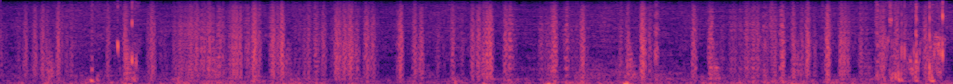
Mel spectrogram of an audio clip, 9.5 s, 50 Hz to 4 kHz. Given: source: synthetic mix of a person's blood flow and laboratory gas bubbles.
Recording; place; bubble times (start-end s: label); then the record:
Doppler ultrasound of blood flow; subclavian vein
0.88-1.02 s: bubbles
1.14-1.22 s: bubbles
1.28-1.41 s: bubbles
8.74-9.46 s: bubbles
From the record:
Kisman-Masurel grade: 222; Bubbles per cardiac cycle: several, 3 to 8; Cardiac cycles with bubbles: 10 to 50%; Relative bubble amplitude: moderate (0.250 to 0.450); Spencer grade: 2 (many but less than half of the cardiac periods contain bubble signals, singularly or in groups); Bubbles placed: anywhere in the cardiac cycle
